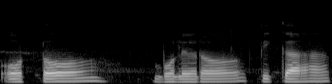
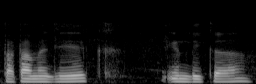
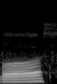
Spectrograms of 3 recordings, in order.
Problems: low volume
